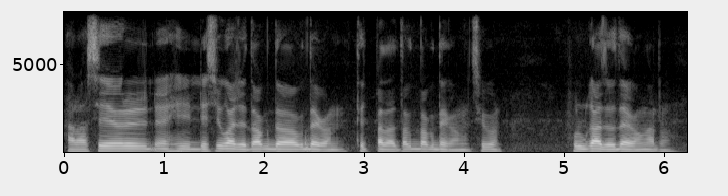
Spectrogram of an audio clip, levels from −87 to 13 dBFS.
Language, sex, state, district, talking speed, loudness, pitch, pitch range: Chakma, male, Tripura, Unakoti, 200 wpm, -17 LUFS, 125 Hz, 120-135 Hz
